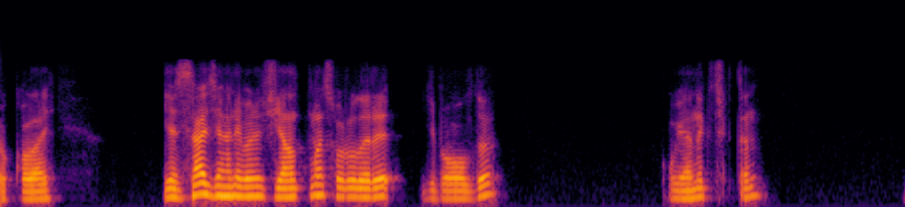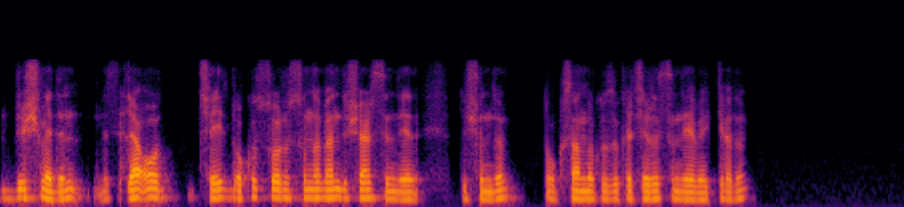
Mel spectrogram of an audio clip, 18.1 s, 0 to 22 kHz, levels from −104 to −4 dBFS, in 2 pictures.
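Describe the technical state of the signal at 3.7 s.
At 3.7 s the speech carries AMR wideband (HD Voice) codec damage, present throughout: a low-rate, pulse-driven vocal tract model makes it rough and raspy, consistent with the 8.85 kbit/s mode. Unlike narrowband telephony, the band still extends to about 7 kHz, with nothing above 7.5 kHz.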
